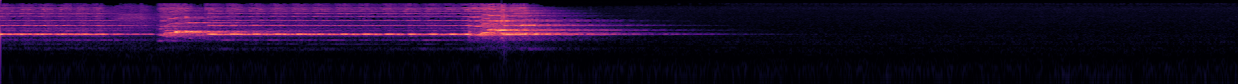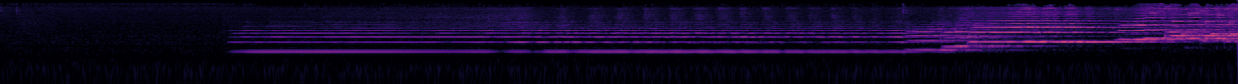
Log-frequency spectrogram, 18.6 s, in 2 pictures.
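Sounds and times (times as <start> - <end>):
solo flute etude: 0.0 - 5.5, 11.0 - 18.5.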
